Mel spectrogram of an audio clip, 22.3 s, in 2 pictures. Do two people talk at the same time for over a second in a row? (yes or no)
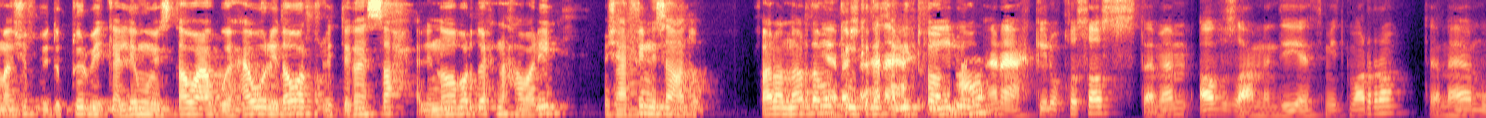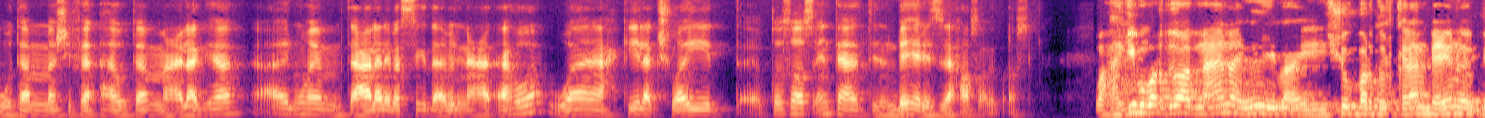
yes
